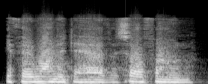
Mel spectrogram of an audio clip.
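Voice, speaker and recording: A man's voice: fairly low pitch, level tone, moderate pace, darkish tone. A male chief judge asking counsel pointed, skeptical questions. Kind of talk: questioning counsel at oral argument. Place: courtroom. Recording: long reverb of a courtroom.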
